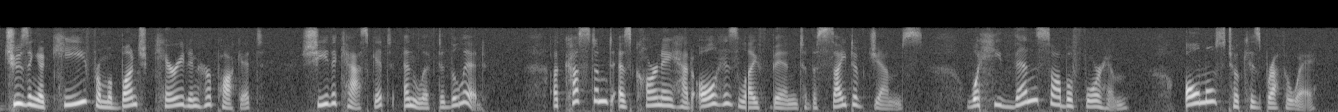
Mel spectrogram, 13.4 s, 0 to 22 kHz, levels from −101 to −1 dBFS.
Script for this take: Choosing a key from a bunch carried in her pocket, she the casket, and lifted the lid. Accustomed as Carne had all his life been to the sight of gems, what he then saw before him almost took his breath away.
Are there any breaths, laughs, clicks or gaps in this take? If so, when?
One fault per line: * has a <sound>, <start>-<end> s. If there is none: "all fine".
* has a dropout, 7.5-7.5 s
